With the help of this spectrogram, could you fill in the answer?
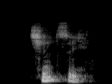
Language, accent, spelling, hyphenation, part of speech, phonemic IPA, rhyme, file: English, Southern England, chintzy, chint‧zy, adjective, /ˈt͡ʃɪntsi/, -ɪntsi, LL-Q1860 (eng)-chintzy.wav
- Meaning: 1. Of or decorated with chintz 2. Tastelessly showy; cheap, gaudy, or tacky 3. Excessively reluctant to spend; miserly, stingy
